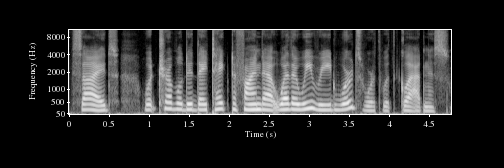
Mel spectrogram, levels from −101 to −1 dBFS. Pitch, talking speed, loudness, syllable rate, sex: 205 Hz, 190 wpm, -16 LUFS, 4.7 syllables/s, female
